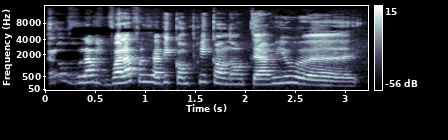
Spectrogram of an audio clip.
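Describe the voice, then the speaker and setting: A woman's voice: a little high, expressive, normal speed, bright, forceful tone. A woman talking straight to her viewers in a casual explainer video, walking through each point step by step. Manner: chatty, explains step by step, addresses viewers directly. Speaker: video creator.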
